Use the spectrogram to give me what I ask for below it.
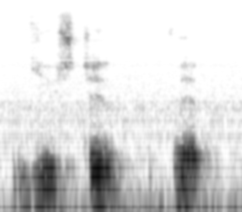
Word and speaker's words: used to: in Cali for example when we pronounce used to the D is silent and E is silent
